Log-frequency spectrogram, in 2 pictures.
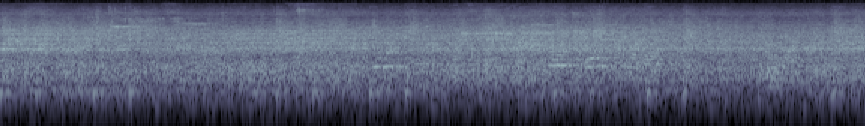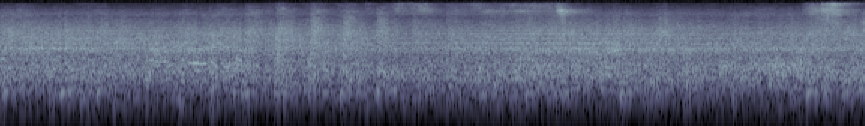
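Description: Passenger coaches of an Indian Railways express train passing at speed close by: a steady, unbroken noise of steel wheels running on the rails.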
